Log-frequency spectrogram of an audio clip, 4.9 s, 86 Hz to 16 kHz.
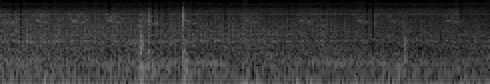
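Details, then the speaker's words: Dodge Caliber SRD 2.0 turbo diesel (Audi engine) after a turbo fault repair with a defective hose replaced; starts slightly hard, pollution light still on; steady idle with a faint, even turbo whistle and no leak hiss; normal. "On entend bien siffler le turbo."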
